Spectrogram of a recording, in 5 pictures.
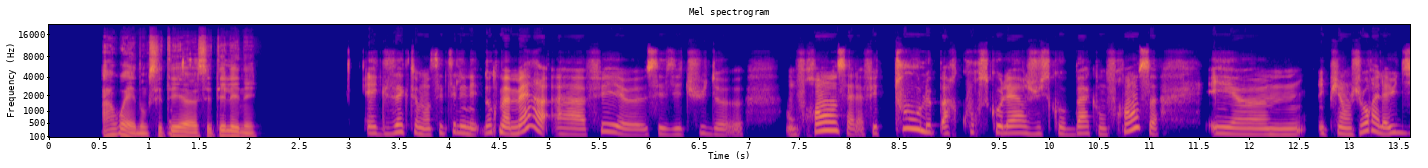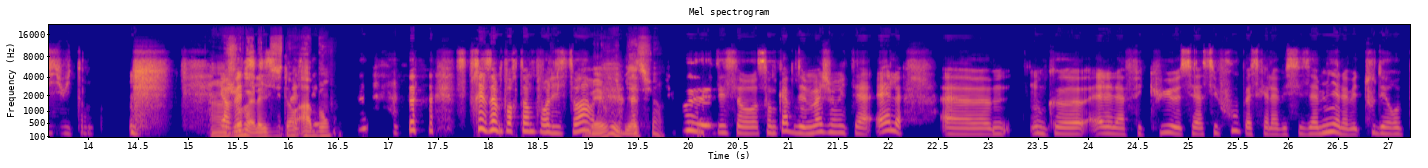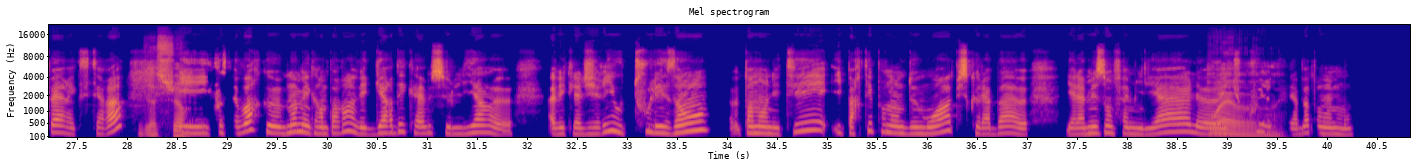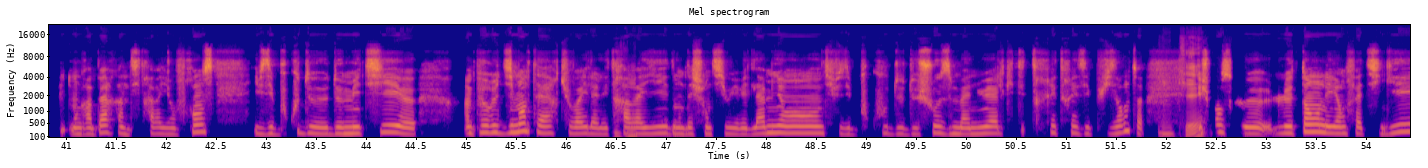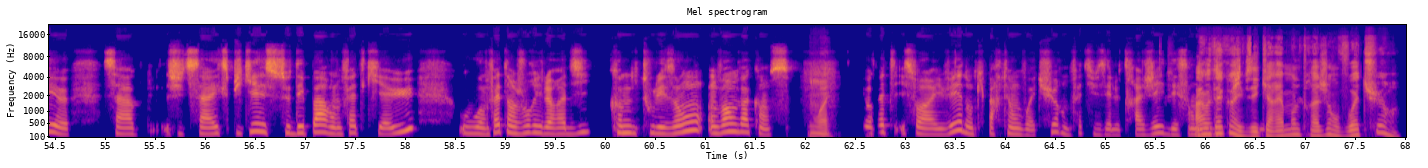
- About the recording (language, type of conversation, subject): French, podcast, Peux-tu raconter une histoire de migration dans ta famille ?
- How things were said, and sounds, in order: other noise; other background noise; stressed: "tout"; chuckle; unintelligible speech; laugh; "vécu" said as "fécu"; stressed: "gardé"; stressed: "tous"; throat clearing; tapping; stressed: "voiture"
